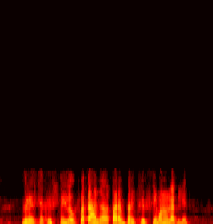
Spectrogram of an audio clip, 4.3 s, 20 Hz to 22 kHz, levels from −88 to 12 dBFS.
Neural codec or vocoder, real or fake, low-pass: codec, 16 kHz in and 24 kHz out, 0.6 kbps, FireRedTTS-2 codec; fake; 5.4 kHz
